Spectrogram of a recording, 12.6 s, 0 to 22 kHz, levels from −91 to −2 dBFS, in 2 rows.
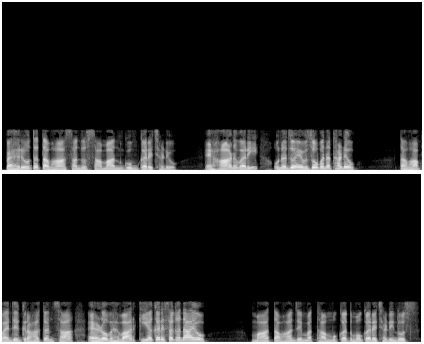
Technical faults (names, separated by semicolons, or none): none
